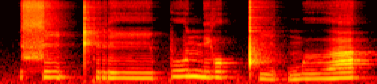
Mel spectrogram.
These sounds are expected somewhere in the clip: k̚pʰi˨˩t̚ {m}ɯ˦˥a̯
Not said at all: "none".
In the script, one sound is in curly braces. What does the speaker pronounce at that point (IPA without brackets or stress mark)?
m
